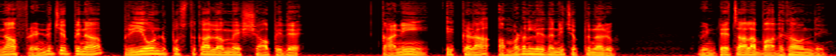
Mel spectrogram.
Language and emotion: Telugu, sad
